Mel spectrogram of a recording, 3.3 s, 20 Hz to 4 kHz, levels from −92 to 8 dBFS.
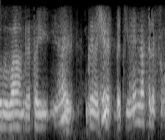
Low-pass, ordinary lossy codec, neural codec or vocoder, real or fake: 3.6 kHz; AAC, 16 kbps; codec, 16 kHz in and 24 kHz out, 0.6 kbps, FireRedTTS-2 codec; fake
